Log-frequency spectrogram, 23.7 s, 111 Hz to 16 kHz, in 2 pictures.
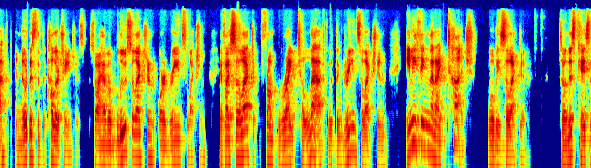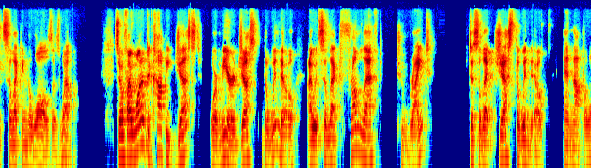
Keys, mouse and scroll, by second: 3.5 click, 11.1 click, 15.0 Escape, 19.2 click, 20.3 F15, 23.0 click.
